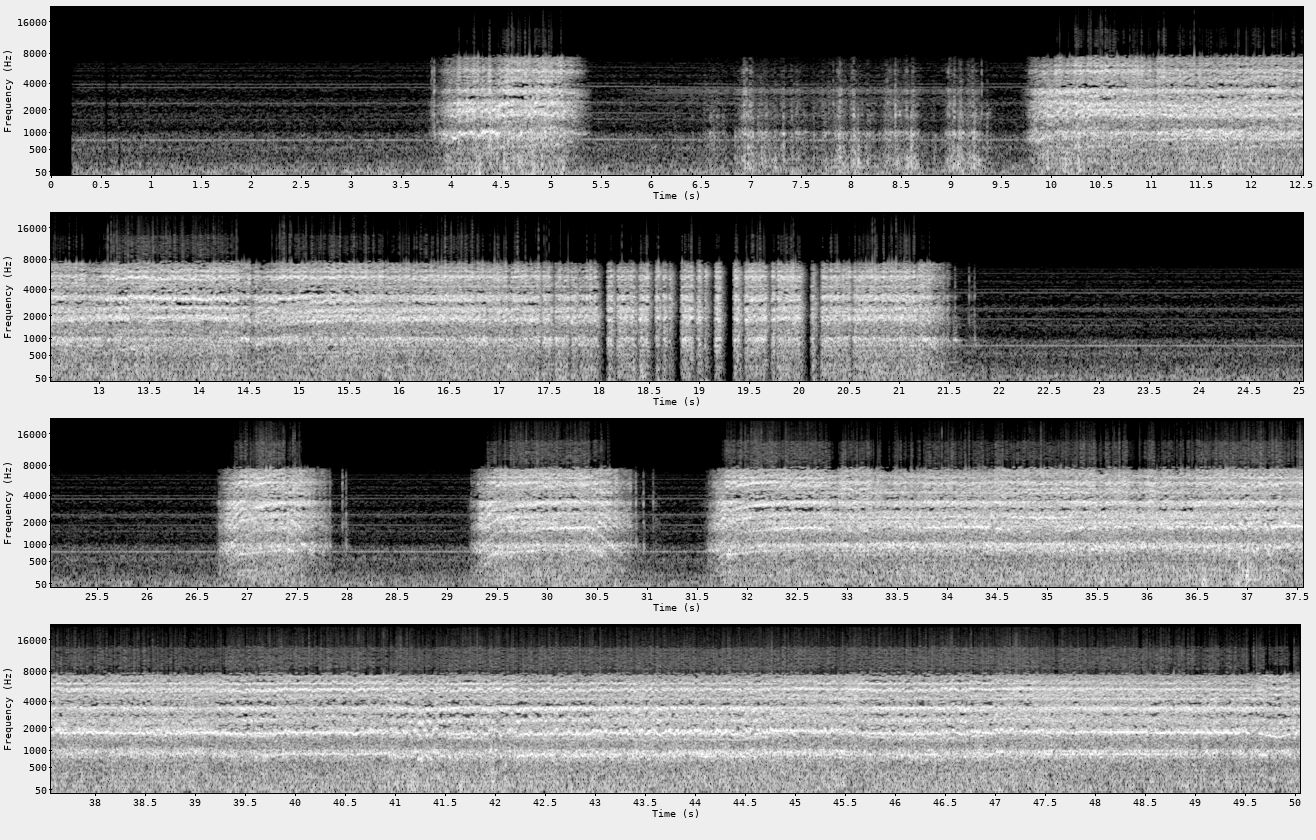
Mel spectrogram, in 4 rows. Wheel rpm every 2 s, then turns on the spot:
0, 0, 80, 10, 20, 130, 160, 150, 160, 160, 130, 0, 0, 60, 90, 90, 220, 220, 230, 230, 220, 210, 220, 220, 230.
6-10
